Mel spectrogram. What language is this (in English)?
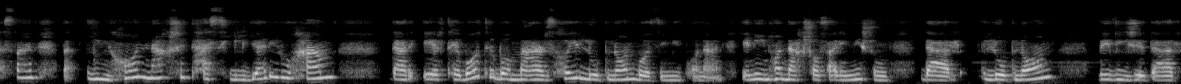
Persian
